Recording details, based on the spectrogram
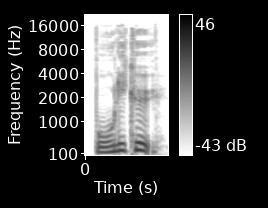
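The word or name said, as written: BOLIGKØ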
